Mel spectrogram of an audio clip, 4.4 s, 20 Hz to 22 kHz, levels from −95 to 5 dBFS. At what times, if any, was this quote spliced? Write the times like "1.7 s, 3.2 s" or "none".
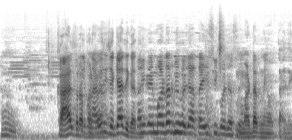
1.5 s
